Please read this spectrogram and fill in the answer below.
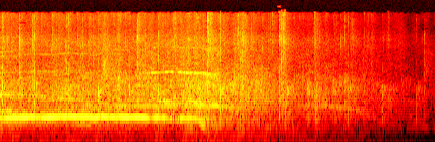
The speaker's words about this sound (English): Can we give Chloe a round of applause?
